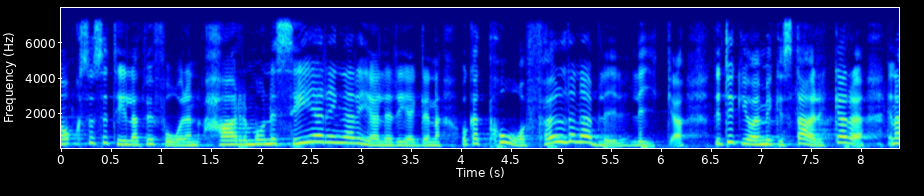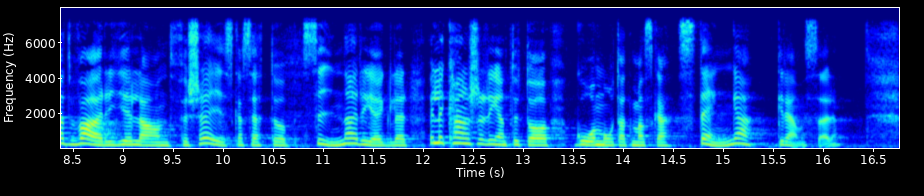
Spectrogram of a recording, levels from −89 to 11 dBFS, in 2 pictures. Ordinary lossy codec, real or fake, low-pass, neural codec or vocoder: none; real; 7.2 kHz; none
